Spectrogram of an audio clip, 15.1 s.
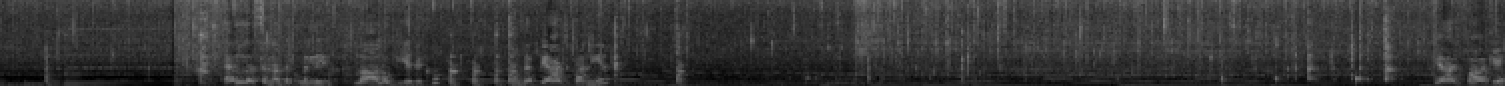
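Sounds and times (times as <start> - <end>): hot oil sizzling in a pot: 0.0 - 15.0
utensil tapping a pot: 4.4 - 5.4.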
